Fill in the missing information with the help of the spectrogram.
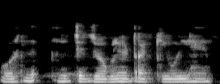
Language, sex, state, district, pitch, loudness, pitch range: Hindi, male, Uttar Pradesh, Shamli, 130 Hz, -16 LUFS, 130-135 Hz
